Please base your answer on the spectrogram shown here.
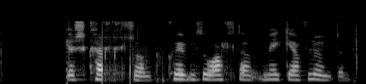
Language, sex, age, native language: Icelandic, male, 13, Icelandic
